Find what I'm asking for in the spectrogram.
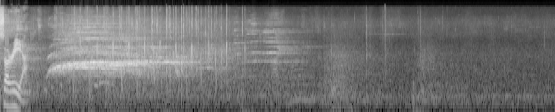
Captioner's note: applause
